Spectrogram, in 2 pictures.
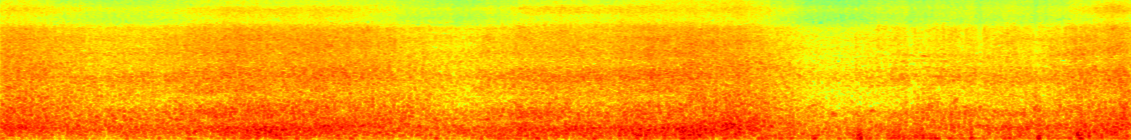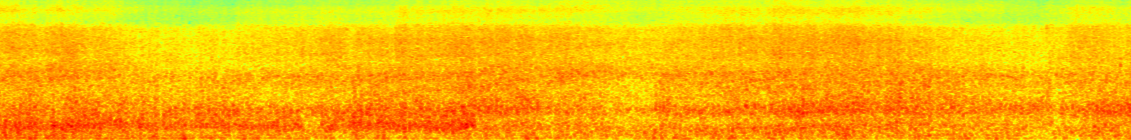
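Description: Waves break and crash close by, outdoors.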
